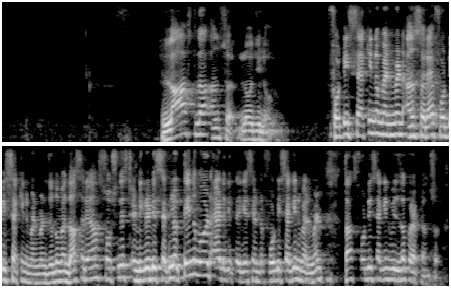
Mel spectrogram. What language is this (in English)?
Punjabi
